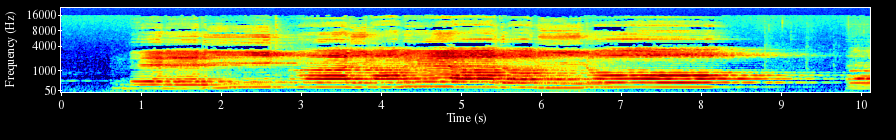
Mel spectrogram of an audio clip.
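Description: Unaccompanied Gregorian chant: voices sing one long chanted phrase with held, slowly moving notes. It begins about a second in after a brief pause and fades out just before the end.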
